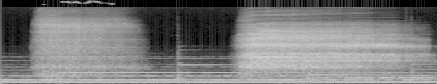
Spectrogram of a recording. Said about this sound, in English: We'll start by taking a deep dragon breath together. You'll breathe in through your nose, filling up your lungs, and then out through your mouth, pretending you are breathing fire like a dragon. Ready? Deep breath. In and out.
